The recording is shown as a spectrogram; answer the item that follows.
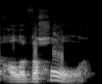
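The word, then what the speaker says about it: Oliver Hoare: Charles was seeing Camilla again, and Diana was seeing other people, including the art dealer Oliver Hall. Yes, that's how it's pronounced.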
